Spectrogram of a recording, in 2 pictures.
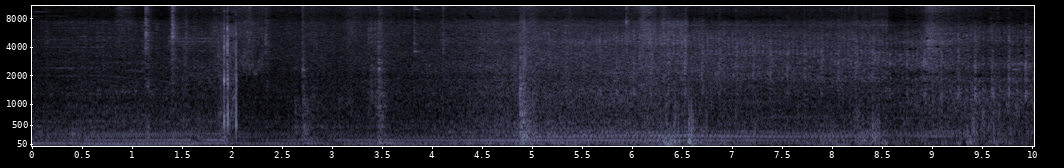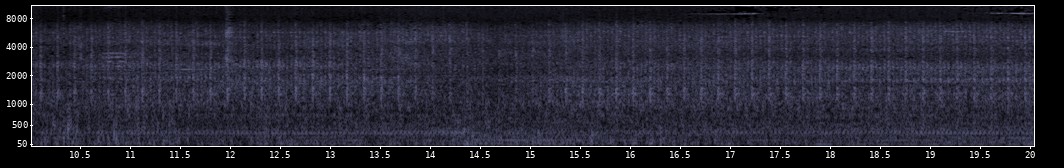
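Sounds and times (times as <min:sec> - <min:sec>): bus diesel engine idling: 0:00.0 - 0:20.0
street traffic: 0:00.0 - 0:20.0.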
